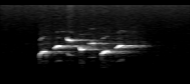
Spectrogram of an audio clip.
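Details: A single rich whistled phrase from a white-eared bulbul, about a second long, made of several quick warbling notes rising and dipping in close succession.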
